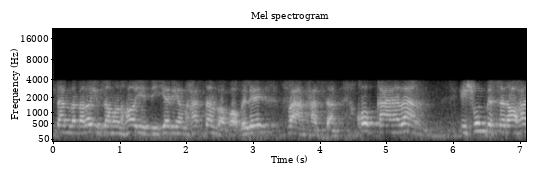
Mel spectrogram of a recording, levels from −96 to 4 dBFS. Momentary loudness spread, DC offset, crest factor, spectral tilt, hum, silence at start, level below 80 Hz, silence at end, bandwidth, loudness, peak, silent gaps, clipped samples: 8 LU; under 0.1%; 14 dB; -7.5 dB/octave; none; 0 s; -60 dBFS; 0 s; 4 kHz; -24 LUFS; -10 dBFS; none; under 0.1%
